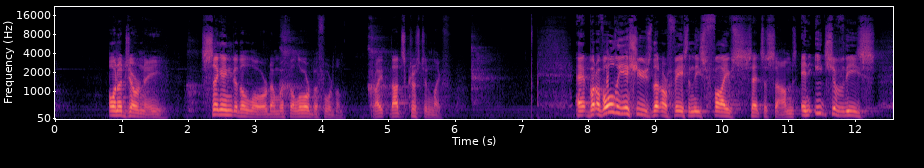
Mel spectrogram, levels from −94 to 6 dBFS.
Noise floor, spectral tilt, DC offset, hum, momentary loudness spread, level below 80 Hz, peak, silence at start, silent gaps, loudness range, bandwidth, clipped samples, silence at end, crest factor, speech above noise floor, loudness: -73 dBFS; -4.5 dB/octave; under 0.1%; none; 18 LU; -74 dBFS; -6 dBFS; 0.8 s; none; 13 LU; 16.5 kHz; under 0.1%; 0.3 s; 22 dB; 48 dB; -26 LUFS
